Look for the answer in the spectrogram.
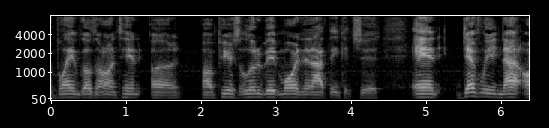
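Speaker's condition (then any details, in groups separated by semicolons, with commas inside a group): No condition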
